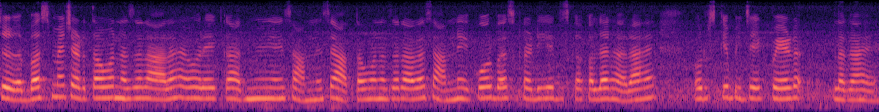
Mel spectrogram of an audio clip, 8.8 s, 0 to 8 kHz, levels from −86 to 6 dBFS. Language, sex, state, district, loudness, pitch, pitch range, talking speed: Hindi, female, Bihar, Gopalganj, -22 LUFS, 255 Hz, 245-260 Hz, 250 wpm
